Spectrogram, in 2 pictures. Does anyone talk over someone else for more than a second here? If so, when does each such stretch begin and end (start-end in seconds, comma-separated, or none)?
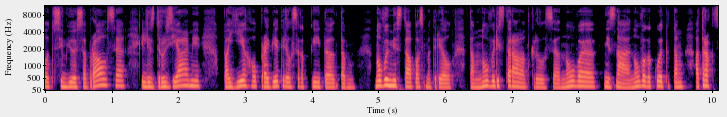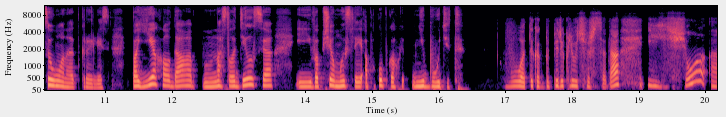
none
